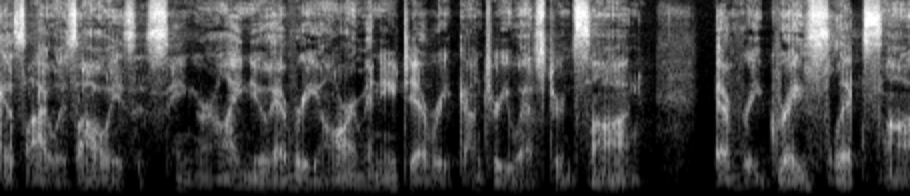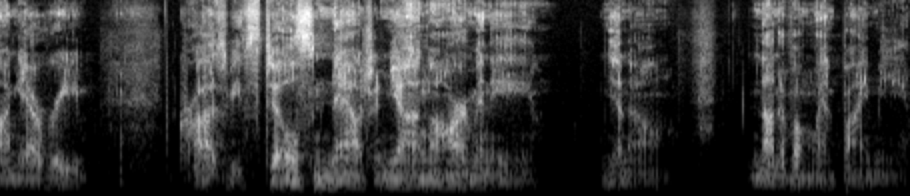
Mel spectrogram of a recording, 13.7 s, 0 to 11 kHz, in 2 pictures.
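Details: Tracheoesophageal speech through a voice prosthesis in a woman, after total laryngectomy for cricoid chondrosarcoma diagnosed in 2006 at age 55.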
